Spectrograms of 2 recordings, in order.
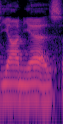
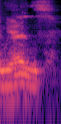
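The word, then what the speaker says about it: Yáñez: I learned that there's an N-Y-E over the N. It's pronounced Yanez. I learned that this Yanez.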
